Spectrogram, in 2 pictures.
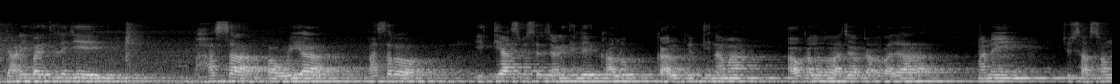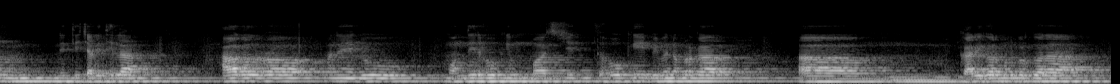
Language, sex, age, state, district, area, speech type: Odia, male, 30-45, Odisha, Balangir, urban, spontaneous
